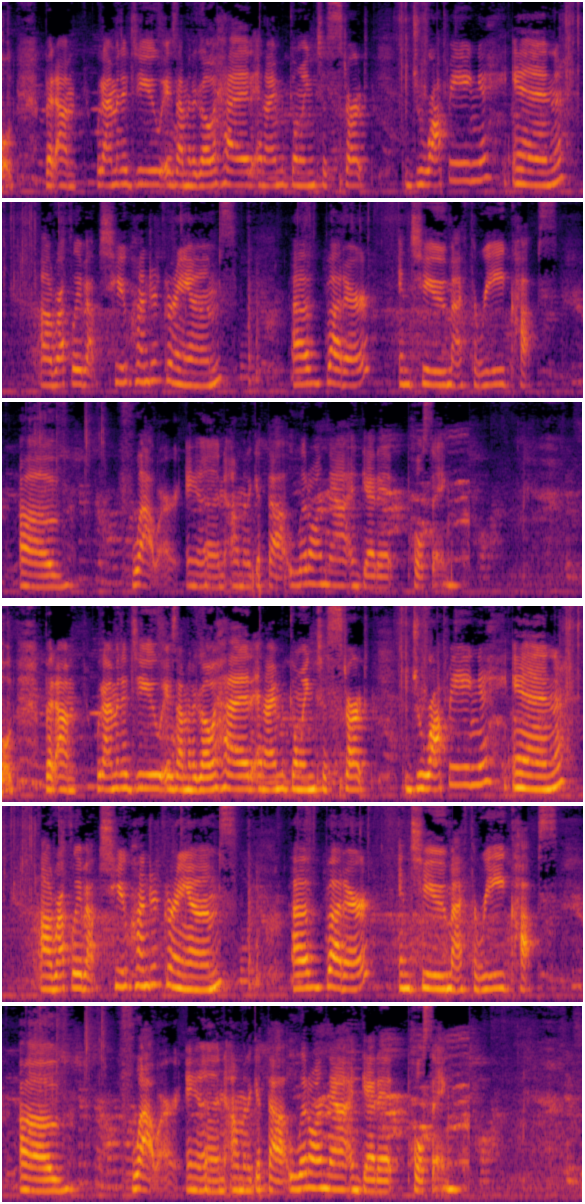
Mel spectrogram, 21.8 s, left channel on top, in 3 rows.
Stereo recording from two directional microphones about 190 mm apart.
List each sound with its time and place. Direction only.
0.0 s speech: 10° right (ahead or behind)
